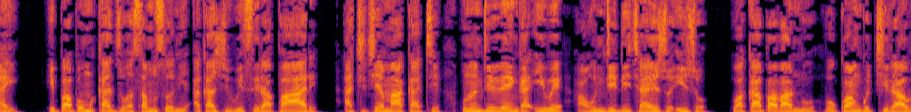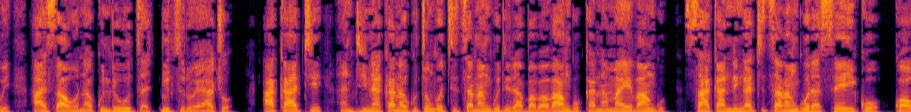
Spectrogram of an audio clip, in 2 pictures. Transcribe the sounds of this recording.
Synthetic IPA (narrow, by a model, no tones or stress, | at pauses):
ipap̬o̞mukad͡ziwasamuso̞niʔakaʐiwisiɾapaːɾi | at͡ʃit͡ʃe̞maːkaːti | uno̞ndiʋe̞ŋɡaʔiwe̞ɦaundiɗit͡ʃaiʐo̞iʐo̞ | wakapaʋan̤uʋo̞kwaŋɡut͡ʃirawe | asiɦaunakundiud͡zaɗud͡ziɾo̞jaːt͡ʃo̞ | akatiɦandinakanak̬uto̞ŋɡo̞t͡ʃit͡sanaŋɡuriraɓaɓaʋaŋɡukanamaiʋaːŋɡusakandiŋɡatit͡sanaŋɡuɾase̞iko̞kwa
